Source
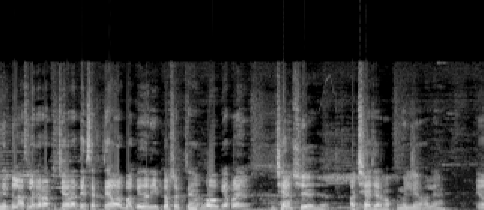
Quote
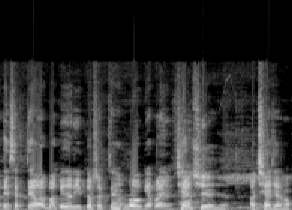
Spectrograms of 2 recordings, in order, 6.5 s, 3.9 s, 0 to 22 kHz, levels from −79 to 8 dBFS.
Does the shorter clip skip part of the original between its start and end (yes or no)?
yes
